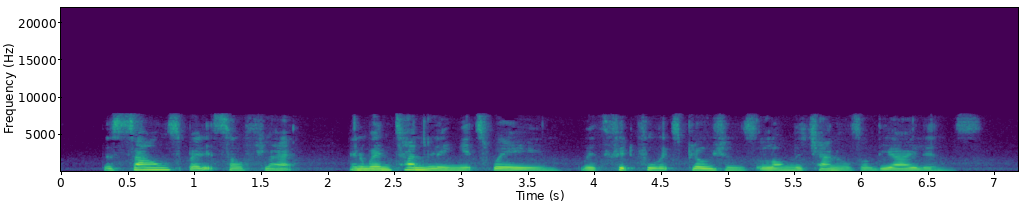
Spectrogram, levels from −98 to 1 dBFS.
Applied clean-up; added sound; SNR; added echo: none; none; none; none.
